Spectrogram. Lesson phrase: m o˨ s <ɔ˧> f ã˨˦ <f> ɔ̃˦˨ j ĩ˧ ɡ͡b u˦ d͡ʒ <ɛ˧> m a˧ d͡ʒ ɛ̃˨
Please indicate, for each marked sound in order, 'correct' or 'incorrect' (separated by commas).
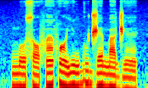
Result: incorrect, correct, correct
